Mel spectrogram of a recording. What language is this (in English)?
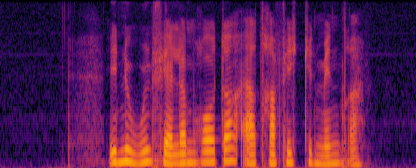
Norwegian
